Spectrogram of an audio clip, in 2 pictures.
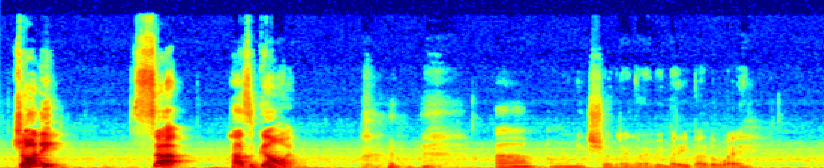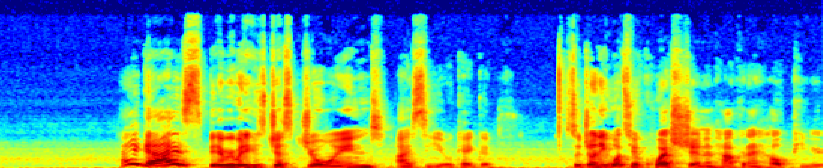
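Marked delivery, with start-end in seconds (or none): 0.1-2.4 high, loud, punchy hello; playful loud greeting. Real, not acted. Reader greets the next viewer with a question, playfully loud. 7.9-10.0 high, loud call to newcomers; big greeting. Real, not acted. Host welcomes everybody who just joined, loud and high.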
